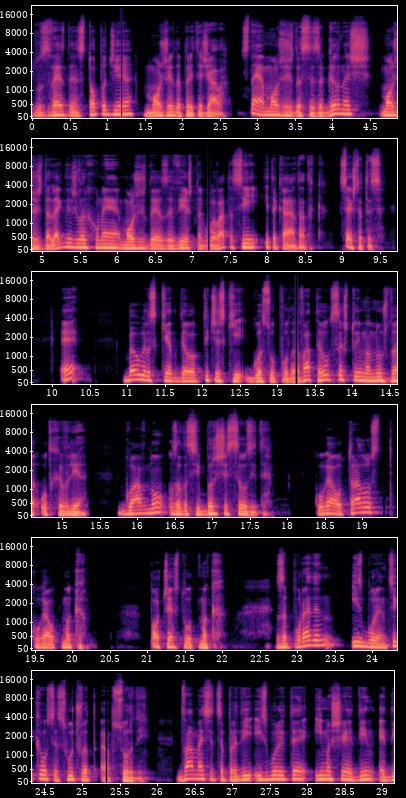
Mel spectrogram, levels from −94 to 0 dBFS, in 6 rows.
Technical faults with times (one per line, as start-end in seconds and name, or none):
1.19-1.22 gap at a join of encoded pieces
7.22-7.25 gap at a join of encoded pieces
13.25-13.28 gap at a join of encoded pieces
19.28-19.32 gap at a join of encoded pieces
25.32-25.35 gap at a join of encoded pieces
